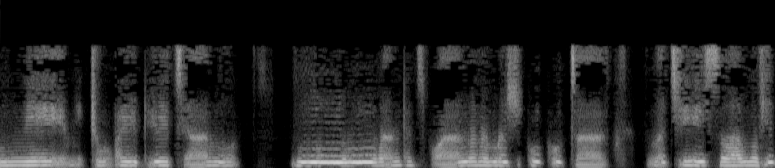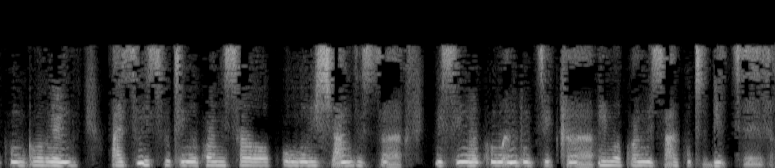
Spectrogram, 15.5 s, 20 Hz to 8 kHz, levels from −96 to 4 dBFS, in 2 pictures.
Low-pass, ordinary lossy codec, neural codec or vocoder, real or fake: 7.2 kHz; MP3, 24 kbps; codec, 16 kHz, 0.5 kbps, FreqCodec, smaller model; fake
